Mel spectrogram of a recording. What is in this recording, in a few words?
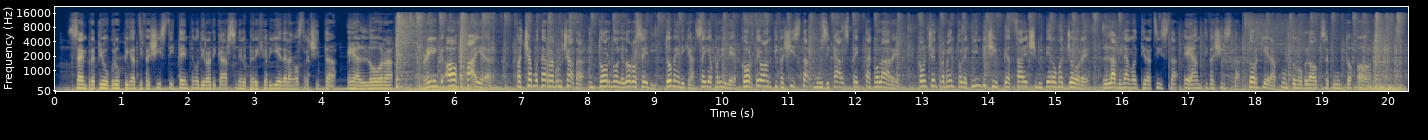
Spot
